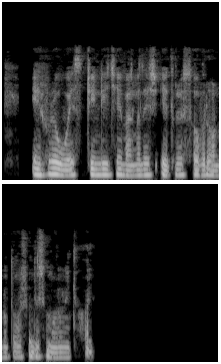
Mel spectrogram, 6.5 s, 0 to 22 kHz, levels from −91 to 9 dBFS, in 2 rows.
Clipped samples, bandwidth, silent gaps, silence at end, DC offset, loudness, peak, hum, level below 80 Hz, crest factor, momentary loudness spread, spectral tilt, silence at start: under 0.1%; 8 kHz; 0.27-0.45 s; 1.9 s; under 0.1%; -24 LUFS; -8 dBFS; none; -58 dBFS; 18 dB; 12 LU; -6.5 dB/octave; 0.05 s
